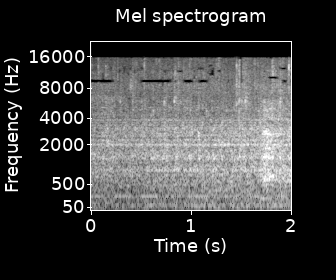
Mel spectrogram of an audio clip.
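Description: Steady low background rumble with a faint constant hum, like an idling engine.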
